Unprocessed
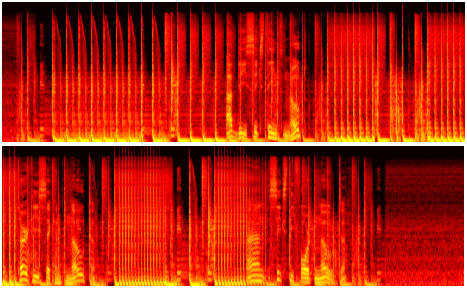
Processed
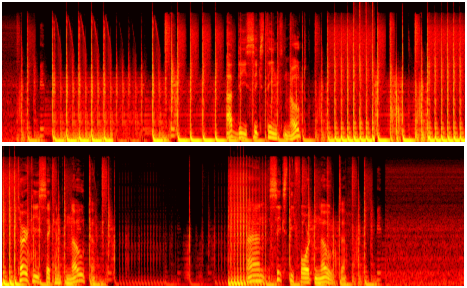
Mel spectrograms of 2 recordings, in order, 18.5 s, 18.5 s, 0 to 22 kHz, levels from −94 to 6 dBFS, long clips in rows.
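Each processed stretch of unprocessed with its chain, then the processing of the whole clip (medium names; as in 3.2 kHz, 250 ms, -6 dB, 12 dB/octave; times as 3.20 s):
2.21–2.85 s: three-band isolator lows -20 dB, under 340 Hz, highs -20 dB, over 3.7 kHz + compression 4:1, threshold -34 dBFS
7.03–7.45 s: self-modulated delay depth 0.14 ms + peaking EQ 550 Hz +5.5 dB 0.43 oct
11.47–13.79 s: resonant high shelf 1.8 kHz -9.5 dB, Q 1.5 + inverted gate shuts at -27 dBFS, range -29 dB + feedback delay 251 ms, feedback 25%, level -12 dB
whole clip: none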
